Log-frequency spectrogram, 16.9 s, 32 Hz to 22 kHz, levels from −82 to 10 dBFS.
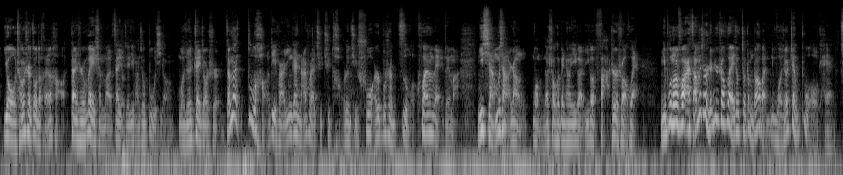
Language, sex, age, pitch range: Chinese, male, 20-39, 110-170 Hz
